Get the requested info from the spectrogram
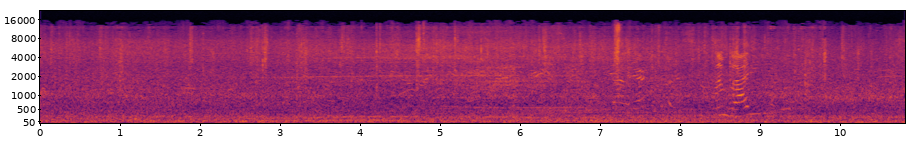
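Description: Steady street rumble of road traffic going by, with passersby's voices heard briefly about three quarters of the way through.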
